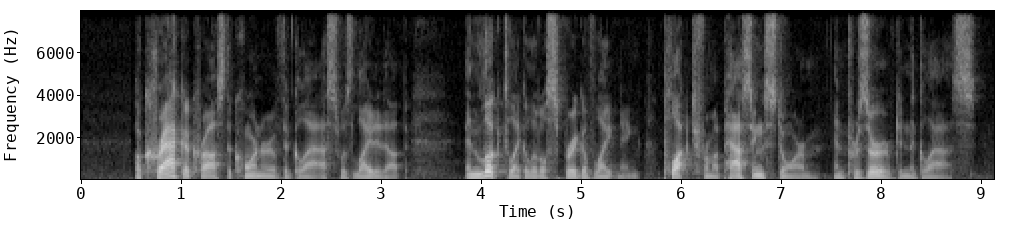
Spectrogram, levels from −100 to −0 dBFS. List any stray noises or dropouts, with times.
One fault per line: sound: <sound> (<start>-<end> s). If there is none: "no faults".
no faults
